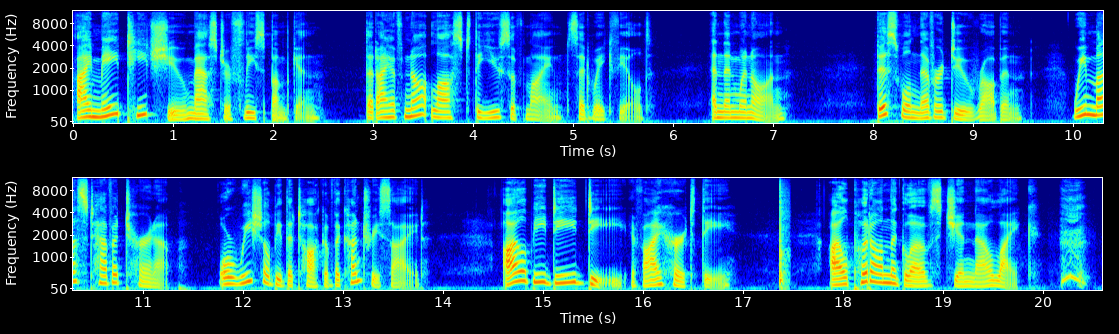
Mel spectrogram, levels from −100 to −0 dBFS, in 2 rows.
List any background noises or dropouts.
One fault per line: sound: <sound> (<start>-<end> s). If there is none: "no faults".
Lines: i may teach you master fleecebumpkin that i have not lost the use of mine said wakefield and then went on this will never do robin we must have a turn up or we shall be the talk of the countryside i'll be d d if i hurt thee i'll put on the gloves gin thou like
sound: tap (17.4-17.5 s)
sound: breath (20.2-20.5 s)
